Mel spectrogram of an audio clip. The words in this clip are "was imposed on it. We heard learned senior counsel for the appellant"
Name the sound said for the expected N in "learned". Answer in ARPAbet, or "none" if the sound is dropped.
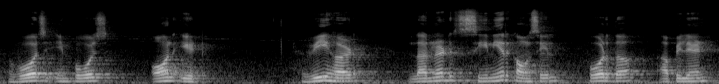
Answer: N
